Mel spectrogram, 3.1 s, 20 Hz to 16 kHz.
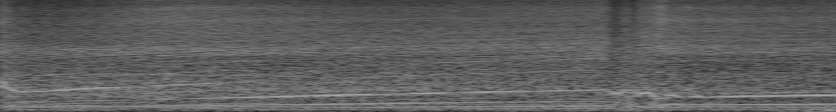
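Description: A retuned SUV with a swapped engine driving in Forza Horizon 5, its engine droning steadily and rising in pitch as it accelerates, with a brief gear-shift dip near the end; loud and close, with no talk.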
